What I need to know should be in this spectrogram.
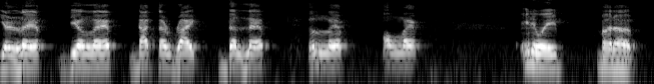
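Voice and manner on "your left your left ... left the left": drill sergeant cadence, higher and louder. Calling out left like the military: military drill call. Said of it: "doing it like the military".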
